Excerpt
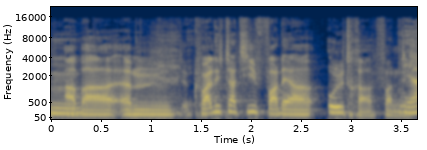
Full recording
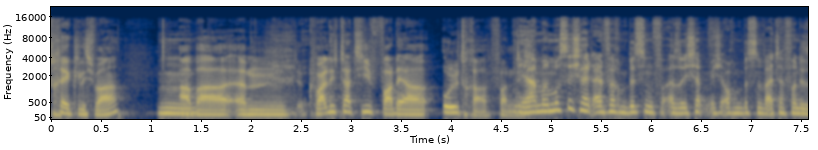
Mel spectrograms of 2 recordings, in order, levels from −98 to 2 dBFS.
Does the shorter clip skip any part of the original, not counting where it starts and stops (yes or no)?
no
